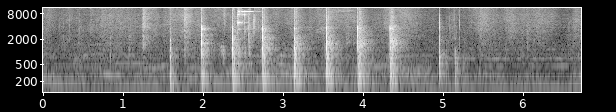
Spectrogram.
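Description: Mallet striking a leather pricking iron to punch stitching holes through a leather card wallet on a stone slab: about ten sharp taps at a steady two to three a second, starting a second and a half in, the last two closer together.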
